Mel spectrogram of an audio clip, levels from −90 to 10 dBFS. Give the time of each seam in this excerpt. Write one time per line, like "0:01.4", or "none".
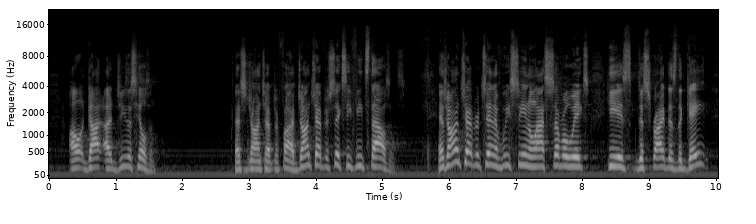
0:05.9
